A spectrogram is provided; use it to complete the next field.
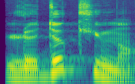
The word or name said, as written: Le document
